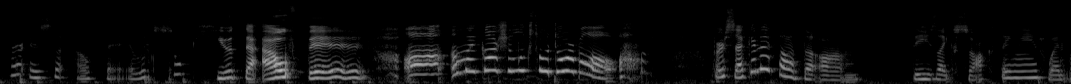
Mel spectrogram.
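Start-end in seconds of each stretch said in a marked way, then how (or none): 4.0-6.3 high, loud, fast gush; delighted gushing. Real, not acted. Child gamer seeing the finished outfit, delighted gushing. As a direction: squeal over how cute it is.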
